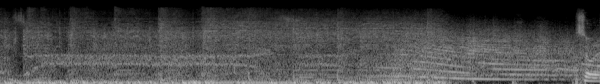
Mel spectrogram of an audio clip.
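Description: Music plays, and from about halfway through an IndyCar race car passes at speed, its engine note sliding down in pitch as it goes by.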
